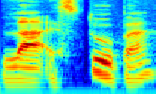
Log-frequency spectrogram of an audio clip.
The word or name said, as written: stupa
